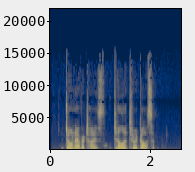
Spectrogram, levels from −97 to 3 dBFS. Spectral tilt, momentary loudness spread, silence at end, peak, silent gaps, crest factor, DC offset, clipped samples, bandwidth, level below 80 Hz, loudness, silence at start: -4 dB/octave; 7 LU; 0.45 s; -10 dBFS; none; 18 dB; under 0.1%; under 0.1%; 15.5 kHz; -36 dBFS; -27 LUFS; 0.25 s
